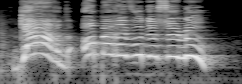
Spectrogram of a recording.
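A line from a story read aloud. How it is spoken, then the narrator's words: Jealous king yelling. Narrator (French): hurla le roi jaloux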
